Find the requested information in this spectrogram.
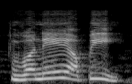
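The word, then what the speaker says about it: वनेऽपि: वने प्लस अपी, ए प्लस अ, तो वने अपी, इसका भले ही ये अ यहाँ पर लिखा नहीं जाएगा परंतु उच्चारण उसका यही होगा, वने अपी।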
